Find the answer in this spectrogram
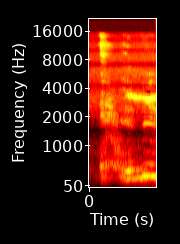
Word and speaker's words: Élie: Donc juste la prononciation est la même, mais la terminaison qui est différente. C'est Élie le prophète, c'est terminé à E. Élie, le sacrificateur, terminé à I seulement.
